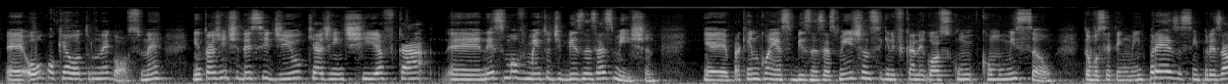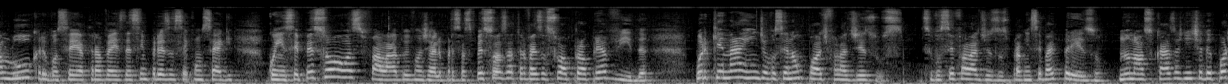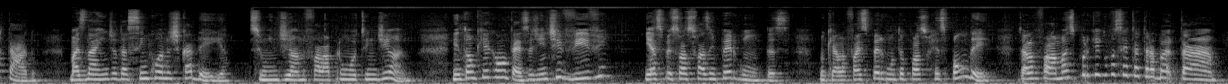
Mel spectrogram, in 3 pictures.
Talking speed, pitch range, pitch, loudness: 220 wpm, 210-275 Hz, 240 Hz, -21 LUFS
